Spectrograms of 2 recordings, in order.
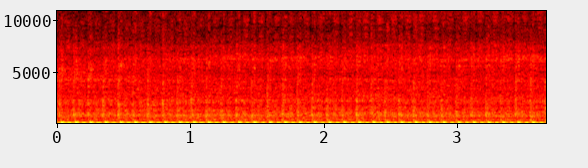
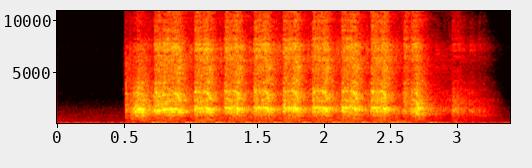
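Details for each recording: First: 1981 Honda CM400, sitting since 2000, after restoration and ride: deep, even exhaust thump at a steady rate, no clatter or misfire; pulls and runs great. Normal running. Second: 1981 Honda CM400, sitting since 2000, after swapping the failed ignition coil for a known good one: starter chugs quickly and evenly for about 2.5 seconds but never catches; still weak, intermittent spark, corroded flywheel pickup contacts. No-start.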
